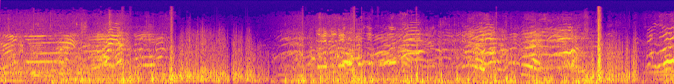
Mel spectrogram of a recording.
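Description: Young women shout and call out to each other across an open field.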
